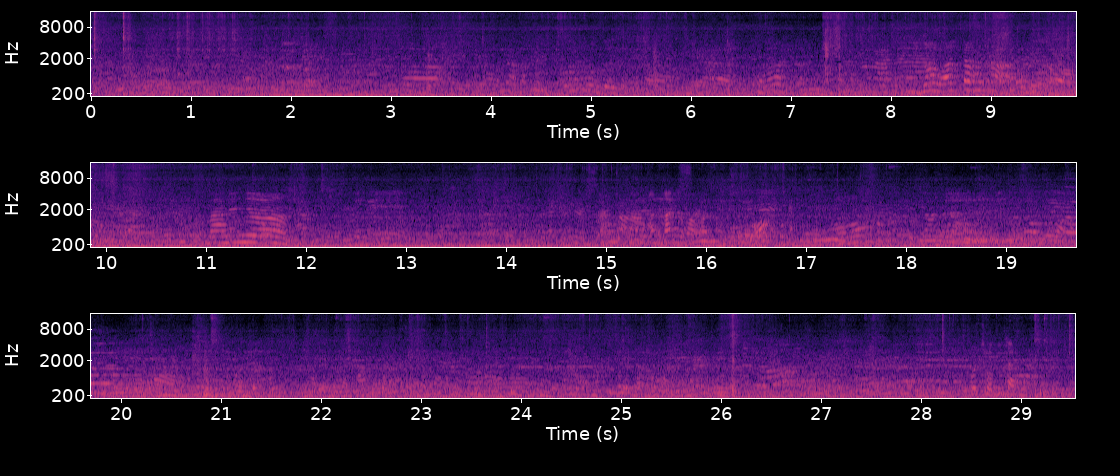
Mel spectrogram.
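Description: A crowd of shoppers chatters in a busy covered market.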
